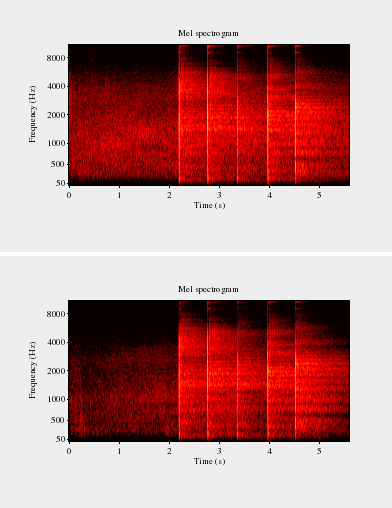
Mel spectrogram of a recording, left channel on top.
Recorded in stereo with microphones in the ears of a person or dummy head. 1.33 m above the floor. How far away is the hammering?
About 0.6 m.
